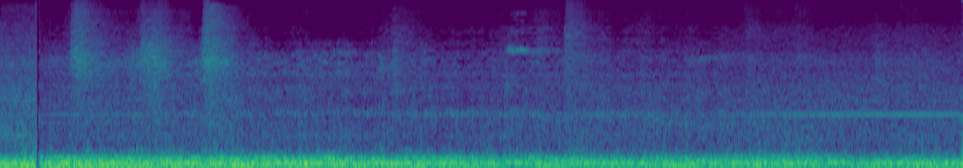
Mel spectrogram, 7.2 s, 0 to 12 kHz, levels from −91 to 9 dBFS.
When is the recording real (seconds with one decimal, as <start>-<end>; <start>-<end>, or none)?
0.0-1.1; 5.4-7.2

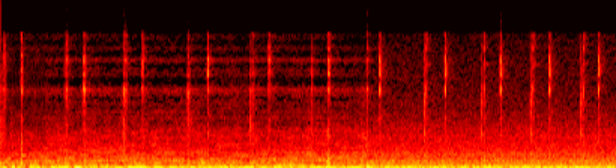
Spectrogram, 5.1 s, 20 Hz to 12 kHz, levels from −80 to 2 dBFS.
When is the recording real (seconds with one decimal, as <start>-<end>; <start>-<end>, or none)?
3.1-5.1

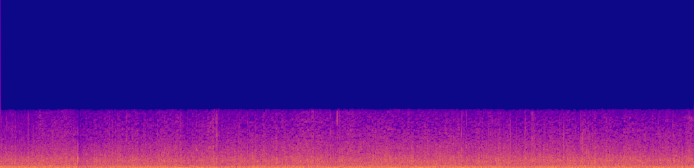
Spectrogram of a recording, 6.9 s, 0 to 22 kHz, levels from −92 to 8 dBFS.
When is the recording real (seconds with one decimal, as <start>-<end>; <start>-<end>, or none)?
0.0-2.5; 3.1-3.8; 4.5-6.1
